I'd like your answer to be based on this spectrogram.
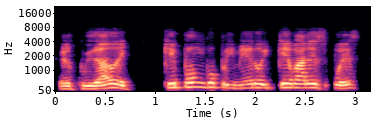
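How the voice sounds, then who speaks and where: A man's voice: high-pitched, normal speed, darkish tone. A literacy educator giving a slide-based lecture, explaining step by step and answering his own rhetorical questions. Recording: dull lo-fi recording.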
